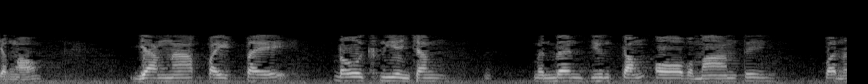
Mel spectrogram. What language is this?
Thai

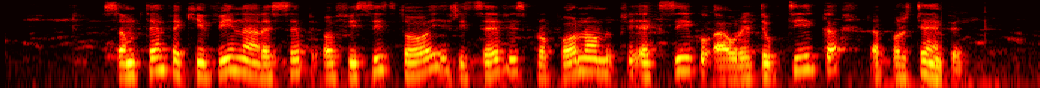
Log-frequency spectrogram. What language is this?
Esperanto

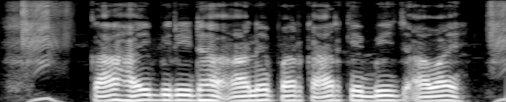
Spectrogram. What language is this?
Chhattisgarhi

